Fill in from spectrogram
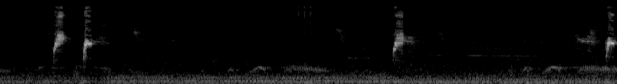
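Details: A red-whiskered bulbul in the morning, fluffed and still moulting with a partly grown crest, gives scattered single bright whistled notes, a pair early on then lone notes near four and six seconds, over soft hum.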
